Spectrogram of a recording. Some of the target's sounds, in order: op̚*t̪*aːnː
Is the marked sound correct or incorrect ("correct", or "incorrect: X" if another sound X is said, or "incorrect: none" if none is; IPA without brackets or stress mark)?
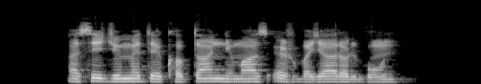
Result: correct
